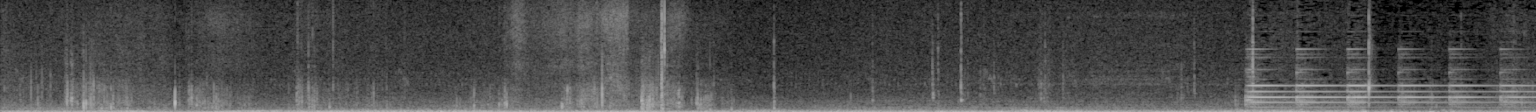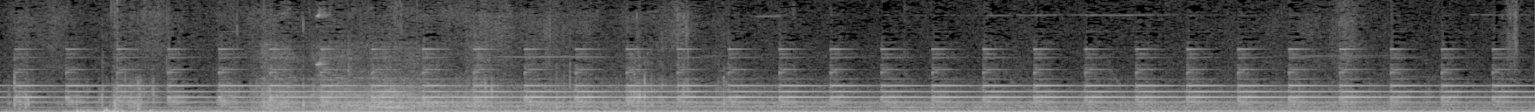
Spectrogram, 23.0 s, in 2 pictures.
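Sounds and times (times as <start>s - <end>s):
diesel locomotives rumbling: 0.0s - 23.0s
held chord of high tones: 9.4s - 23.0s.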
